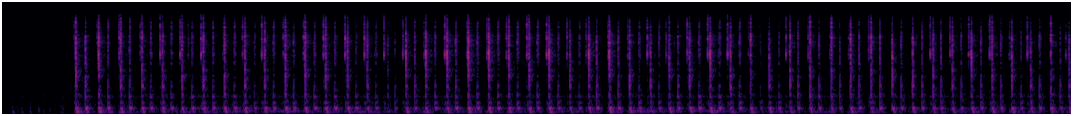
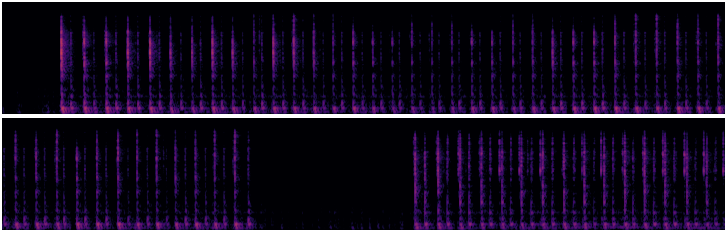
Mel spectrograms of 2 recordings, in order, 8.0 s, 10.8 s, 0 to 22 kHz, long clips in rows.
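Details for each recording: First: Novelkeys NK87 Entry Edition keyboard, polycarbonate plate, lubed Gateron KS9 switches, NicePBT keycaps, stock stabilizers replaced with lubed Durock V2: steady typing about three strokes a second, crisp even clacks, no wire rattle; quiet stabilizers. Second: Novelkeys NK87 Entry Edition keyboard, polycarbonate plate, stock unlubricated stabilizers: quick uneven clacky key strikes with a hollow, tinny rattle, worst on the space bar and right shift; stabilizer rattle.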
